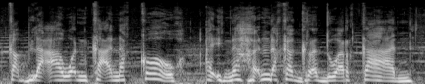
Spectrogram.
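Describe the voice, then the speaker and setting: A woman's voice: mid-range voice, slow pace, over loud music. Kindly Ilocano mother. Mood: kindly, proud. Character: humble, kindly middle-aged market-vendor mother. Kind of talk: Ilocano radio drama acting.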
